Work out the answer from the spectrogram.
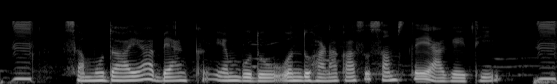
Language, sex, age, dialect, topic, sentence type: Kannada, female, 31-35, Central, banking, statement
